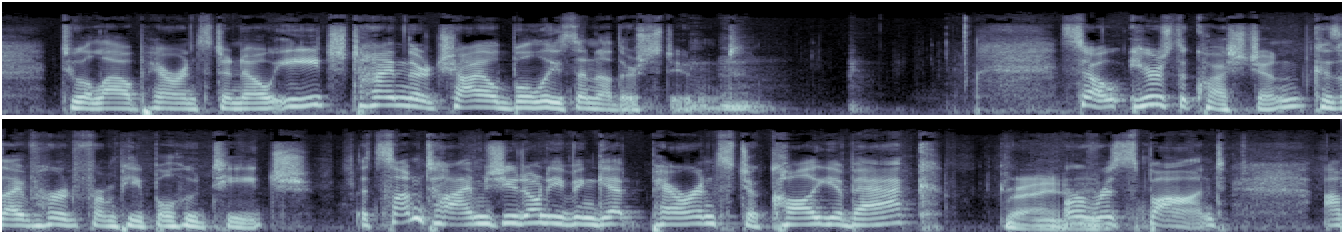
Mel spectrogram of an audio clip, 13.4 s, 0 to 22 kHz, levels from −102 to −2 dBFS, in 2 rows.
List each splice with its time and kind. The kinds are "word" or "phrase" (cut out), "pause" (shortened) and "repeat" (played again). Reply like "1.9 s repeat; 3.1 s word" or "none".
none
